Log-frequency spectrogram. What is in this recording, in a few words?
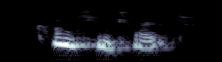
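"concentrate", British English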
